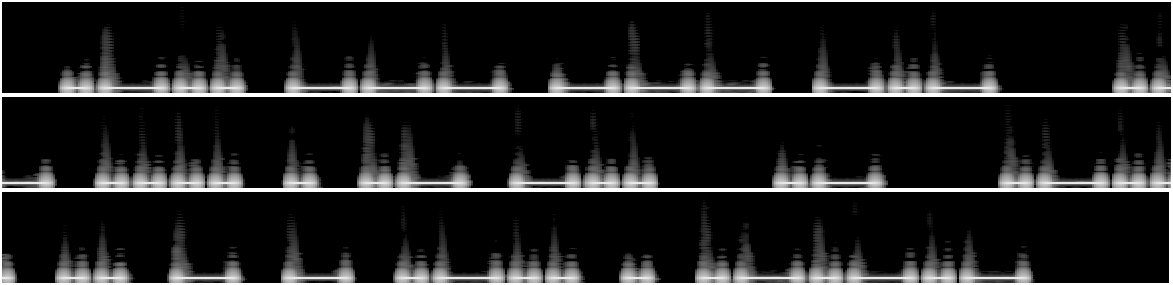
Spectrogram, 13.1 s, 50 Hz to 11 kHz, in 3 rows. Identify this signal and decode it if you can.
Morse code, heard as a keyed tone, about 17 wpm, 700 Hz. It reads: LOOK AHEAD A LITTLE.
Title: Sentences from Top 1100 Words 17wpm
